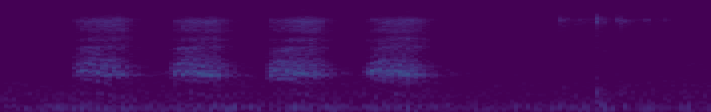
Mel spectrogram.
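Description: A crow caws four times in a steady, evenly spaced series, each call loud and drawn out, followed by a few fainter scattered sounds and then quiet.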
